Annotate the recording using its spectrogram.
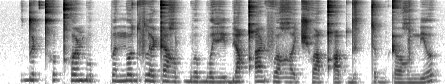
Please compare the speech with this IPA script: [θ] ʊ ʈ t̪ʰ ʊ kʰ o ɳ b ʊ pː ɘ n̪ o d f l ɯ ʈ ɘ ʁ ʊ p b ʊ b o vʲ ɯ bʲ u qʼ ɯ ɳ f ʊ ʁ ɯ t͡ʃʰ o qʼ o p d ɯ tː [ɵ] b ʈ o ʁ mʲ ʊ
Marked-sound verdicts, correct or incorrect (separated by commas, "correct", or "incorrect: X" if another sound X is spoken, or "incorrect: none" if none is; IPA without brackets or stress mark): incorrect: d̪, correct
